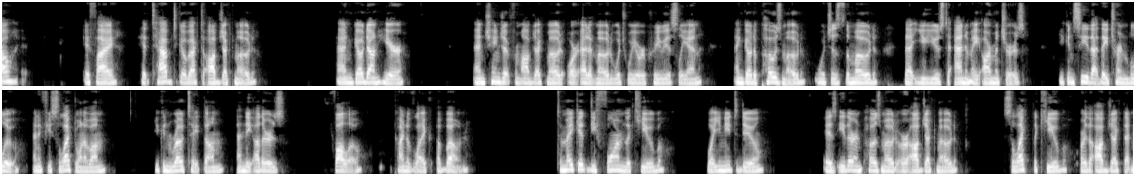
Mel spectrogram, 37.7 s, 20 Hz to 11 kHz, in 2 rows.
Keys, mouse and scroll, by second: 1.0 KP_7, 3.1 Tab, 4.4-4.8 scroll down 2, 7.0 click, 19.7 right click, 20.7 r, 24.4 right click, 25.1 right click, 25.6 r, 28.0 right click, 30.0 r, 30.8 right click, 32.4 click, 35.0 middle click, 36.7 right click.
